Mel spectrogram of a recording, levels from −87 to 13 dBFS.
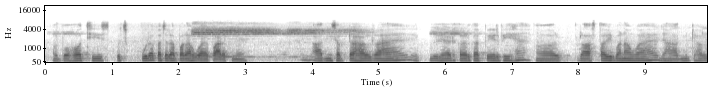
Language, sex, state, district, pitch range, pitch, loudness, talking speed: Hindi, male, Bihar, Sitamarhi, 130-140 Hz, 135 Hz, -27 LUFS, 195 wpm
